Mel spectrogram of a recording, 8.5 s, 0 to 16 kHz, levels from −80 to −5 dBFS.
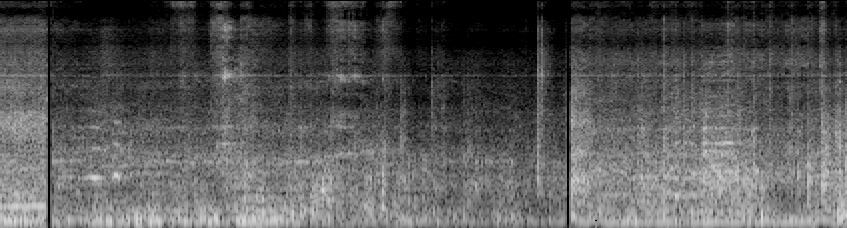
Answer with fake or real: fake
